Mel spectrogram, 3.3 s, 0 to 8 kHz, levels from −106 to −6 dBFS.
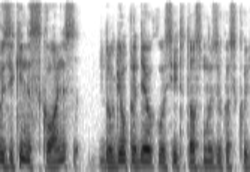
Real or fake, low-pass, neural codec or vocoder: real; 7.2 kHz; none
